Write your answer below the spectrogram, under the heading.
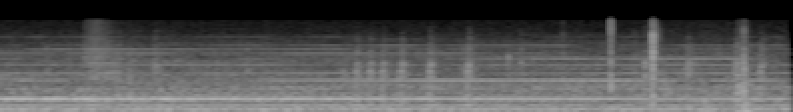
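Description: A steady electrical hum, with a few light clicks and ticks from handling a card binder in the second half, the sharpest pair about four seconds in.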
